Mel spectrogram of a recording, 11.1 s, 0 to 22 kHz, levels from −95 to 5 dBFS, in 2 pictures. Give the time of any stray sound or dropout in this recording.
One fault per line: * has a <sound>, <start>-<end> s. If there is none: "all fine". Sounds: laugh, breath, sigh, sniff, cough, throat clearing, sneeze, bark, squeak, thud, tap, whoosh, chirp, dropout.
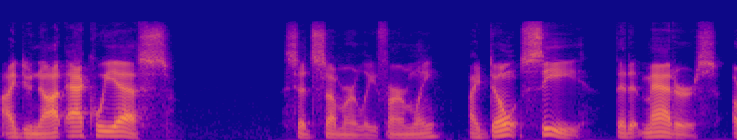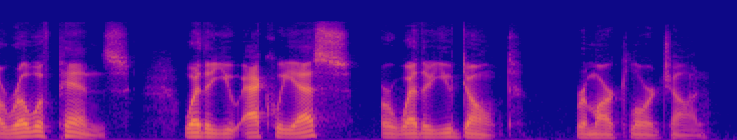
all fine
